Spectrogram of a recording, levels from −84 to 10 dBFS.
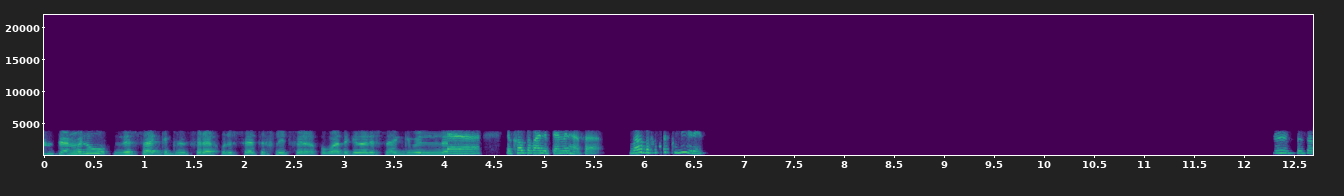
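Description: A Bluetooth CVSD headset codec runs throughout, coding the speech one bit per sample, which fits a 64 kbps link. The speech sits in a narrow 300 Hz to 3.7 kHz band with nothing above 3.8 kHz, and its adaptive step lags loud, fast changes, giving scratchy sibilants and a grainy hiss underneath.

From 4.04 s to the end, a section at the wrong speed plays 1.64 times too fast, likely from being run against the wrong clock. Pitch and pace rise together, so the speech sounds hurried and roughly ten semitones higher.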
